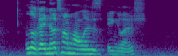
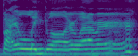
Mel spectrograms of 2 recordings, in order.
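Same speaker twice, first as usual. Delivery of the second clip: put-on valley girl; 3 semitones higher than usual. Gushing about crush to annoy co-host, valley girl accent. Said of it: "you sound like a valley girl".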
